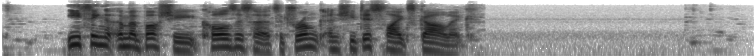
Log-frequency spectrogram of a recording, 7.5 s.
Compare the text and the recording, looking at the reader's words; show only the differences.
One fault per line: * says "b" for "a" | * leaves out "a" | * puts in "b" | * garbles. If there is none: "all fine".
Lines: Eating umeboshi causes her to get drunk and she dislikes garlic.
* leaves out "get"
